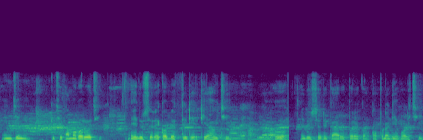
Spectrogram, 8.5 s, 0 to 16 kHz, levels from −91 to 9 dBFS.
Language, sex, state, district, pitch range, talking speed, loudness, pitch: Odia, male, Odisha, Khordha, 115-120 Hz, 140 wpm, -20 LUFS, 120 Hz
